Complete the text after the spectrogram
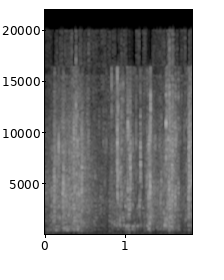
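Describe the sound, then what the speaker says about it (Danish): A sock is rinsed by hand in a basin of slightly dirty laundry water in Ghana. Soft trickling and light sloshing keep going throughout, fairly quiet and close. "Og det her vand er ved at være lidt snavset, så jeg skyller 2 gange"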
